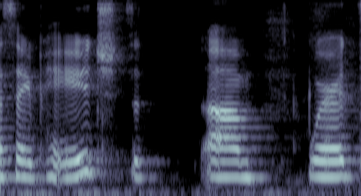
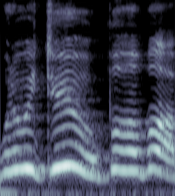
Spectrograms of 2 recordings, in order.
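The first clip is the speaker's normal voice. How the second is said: put-on nasty, heated, raised, mean, pitched-up voices; 5 semitones higher, 5 dB louder than usual. Retelling two TSA agents conferring, imitating their raised, mean voices. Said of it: "They were both raising their voices and being like".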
